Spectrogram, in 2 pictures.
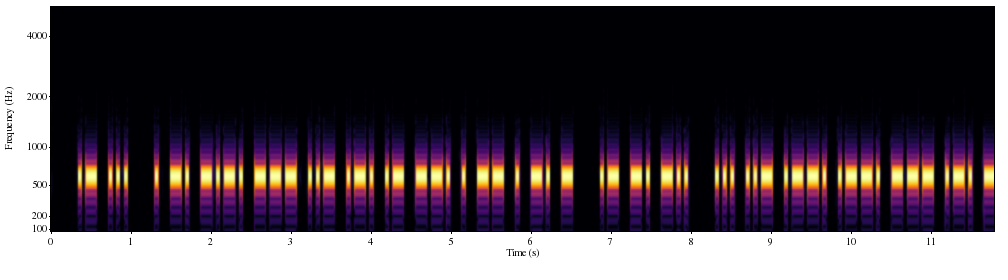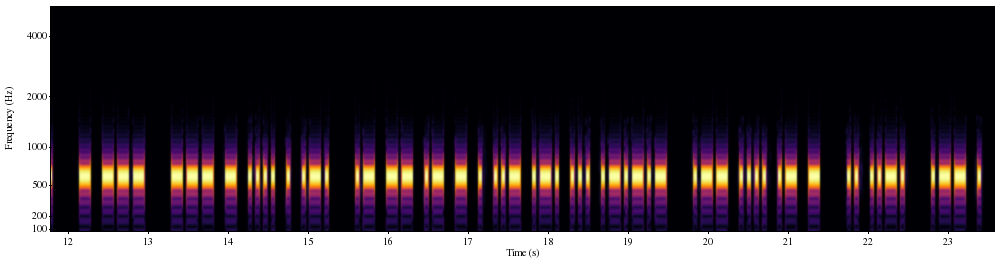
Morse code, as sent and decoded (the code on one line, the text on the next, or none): .- ... / . -. -.-. --- ..- .-. .- --. -- . -. - / .- -. -.. / ... ..- .--. .--. --- .-. - / - --- / --- - .... .-. / .- -- .- - . ..- .-. ... .-.-.- / .-- .... .- - / .. ..-. / .-- .
AS ENCOURAGEMENT AND SUPPORT TO OTHER AMATEURS. WHAT IF WE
